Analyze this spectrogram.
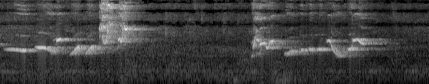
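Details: White-rumped shama singing in the morning: rich whistled phrases around mid pitch, sliding and stepping upward into bright high notes, two bursts separated by a quiet pause, clean background.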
